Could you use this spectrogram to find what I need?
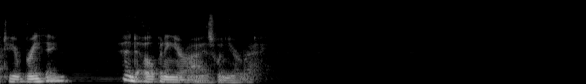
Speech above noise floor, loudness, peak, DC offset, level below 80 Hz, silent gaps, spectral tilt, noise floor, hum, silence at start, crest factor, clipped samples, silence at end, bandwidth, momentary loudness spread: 50 dB; -28 LUFS; -12 dBFS; under 0.1%; -72 dBFS; none; -7.5 dB/octave; -78 dBFS; none; 0 s; 20 dB; under 0.1%; 3.3 s; 11 kHz; 14 LU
